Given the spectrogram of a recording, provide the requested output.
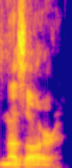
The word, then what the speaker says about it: Nazar: My name is Nazar. Nazar? Might be difficult to spell, pronounce, but Nazar.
